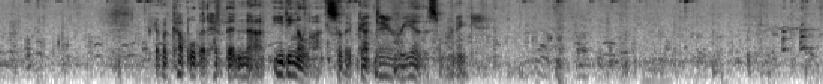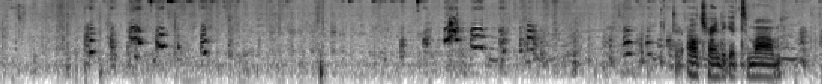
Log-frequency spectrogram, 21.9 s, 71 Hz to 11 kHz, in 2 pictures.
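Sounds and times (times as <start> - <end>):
puppies whimpering and squeaking: 10.0 - 14.8, 16.0 - 20.0, 21.4 - 21.9.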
